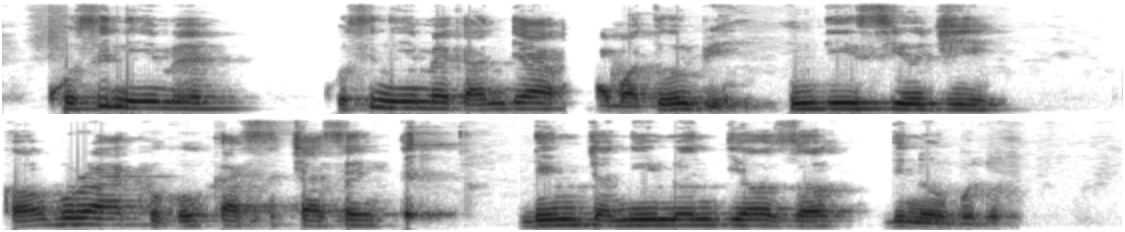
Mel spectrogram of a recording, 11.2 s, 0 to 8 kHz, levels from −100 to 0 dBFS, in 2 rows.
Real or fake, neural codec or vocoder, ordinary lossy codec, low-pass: real; none; none; 7.2 kHz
